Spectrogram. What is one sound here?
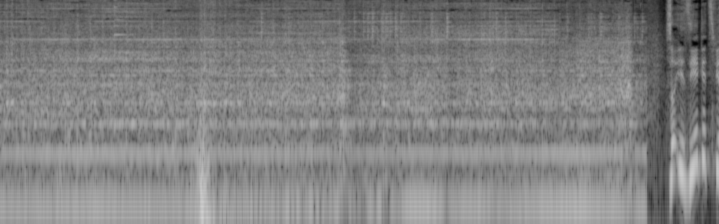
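A band saw hums steadily as it cuts through a board.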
